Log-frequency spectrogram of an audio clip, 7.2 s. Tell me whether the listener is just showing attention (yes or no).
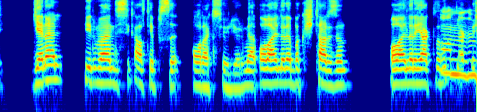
yes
